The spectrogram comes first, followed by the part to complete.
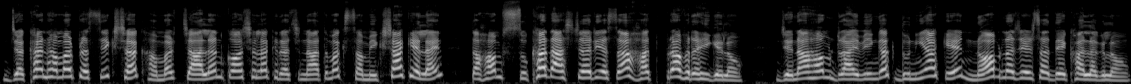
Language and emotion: Maithili, surprised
